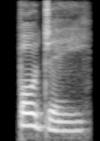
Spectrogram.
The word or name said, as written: body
